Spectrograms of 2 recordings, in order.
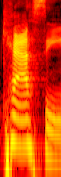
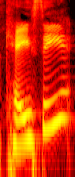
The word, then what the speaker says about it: Cassie: use my real name cassie and she even taught us how to pronounce it some people think it's casey and here's my photo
